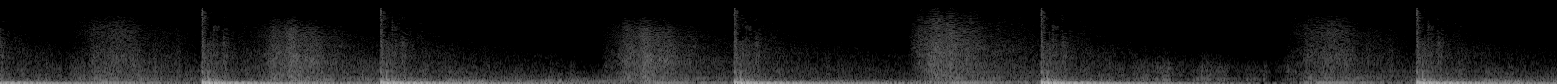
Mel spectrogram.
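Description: Airy magical whooshes swell and fade again and again.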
